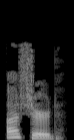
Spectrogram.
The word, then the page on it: ushered: British English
